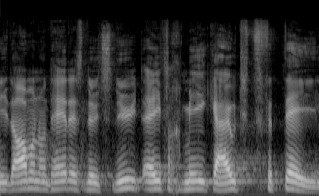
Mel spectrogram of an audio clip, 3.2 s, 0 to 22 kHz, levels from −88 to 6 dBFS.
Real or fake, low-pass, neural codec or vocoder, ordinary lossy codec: real; 14.4 kHz; none; none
